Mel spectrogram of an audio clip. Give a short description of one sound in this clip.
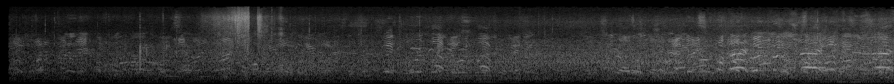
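Several young men shout and call out to each other across an open field.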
